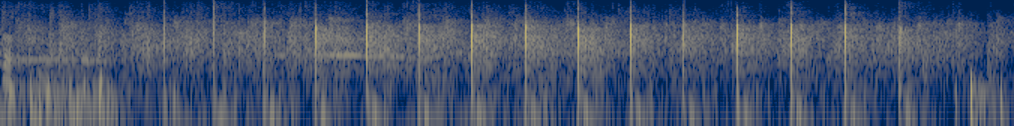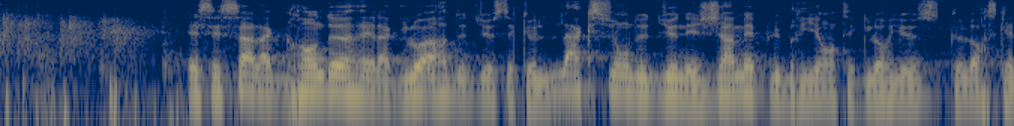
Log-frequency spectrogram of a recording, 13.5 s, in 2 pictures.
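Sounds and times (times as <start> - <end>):
rhythmic clapping from a church congregation: 0.0 - 8.0
speech: 8.0 - 13.5.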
